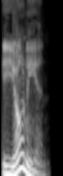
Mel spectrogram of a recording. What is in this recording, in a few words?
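"aeonian", British English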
